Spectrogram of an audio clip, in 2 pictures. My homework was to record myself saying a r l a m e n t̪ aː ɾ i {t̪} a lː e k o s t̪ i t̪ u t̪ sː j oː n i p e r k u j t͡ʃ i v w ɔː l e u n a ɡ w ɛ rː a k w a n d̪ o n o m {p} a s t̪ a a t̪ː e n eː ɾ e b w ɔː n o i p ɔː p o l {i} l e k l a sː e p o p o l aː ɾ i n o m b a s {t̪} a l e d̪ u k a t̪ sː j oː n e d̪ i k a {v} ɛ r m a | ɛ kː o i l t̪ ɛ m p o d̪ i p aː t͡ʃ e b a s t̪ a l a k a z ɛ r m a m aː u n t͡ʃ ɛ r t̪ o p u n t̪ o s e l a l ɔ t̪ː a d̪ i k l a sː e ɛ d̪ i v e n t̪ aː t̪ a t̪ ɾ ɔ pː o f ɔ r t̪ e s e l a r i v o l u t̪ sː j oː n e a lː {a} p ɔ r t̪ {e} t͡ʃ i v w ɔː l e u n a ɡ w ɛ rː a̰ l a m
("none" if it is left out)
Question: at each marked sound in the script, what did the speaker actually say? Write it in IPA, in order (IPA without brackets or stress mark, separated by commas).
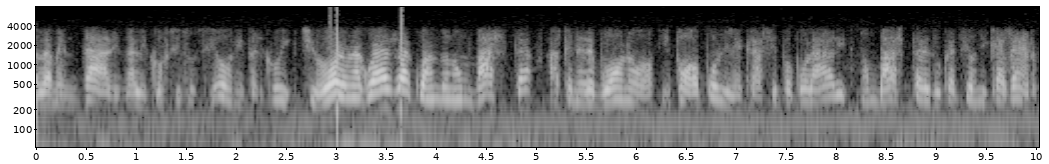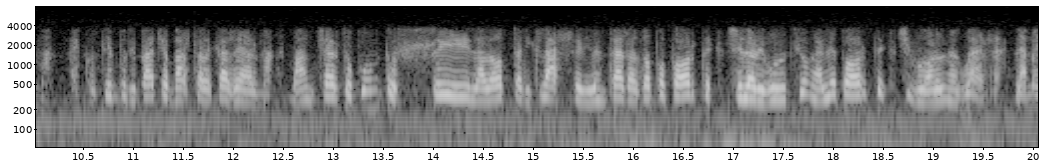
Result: d̪, b, i, t̪, z, e, e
